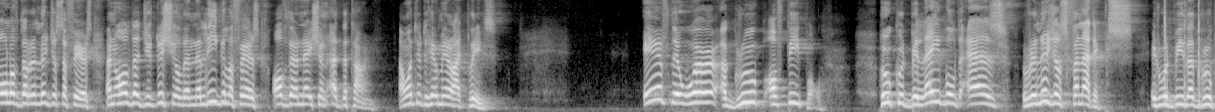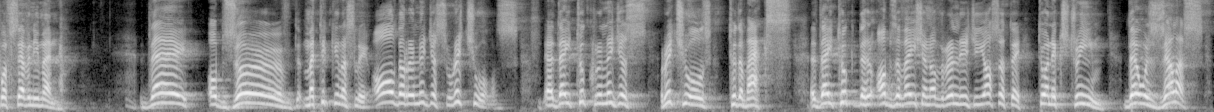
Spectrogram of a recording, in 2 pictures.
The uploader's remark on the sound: Hope Ireland Celebration - Dublin. Experience the excitement of a recent live evangelistic event in Dublin, Ireland.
